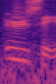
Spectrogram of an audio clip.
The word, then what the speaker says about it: Aoocci: As I said, Aoocci actually do, Aoocci, sorry, it's pronounced Aoocci, not Aoocci, not Aoocci, Aoocci.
